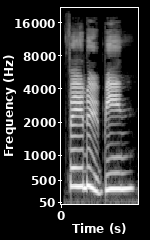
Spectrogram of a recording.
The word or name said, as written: feilvbin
